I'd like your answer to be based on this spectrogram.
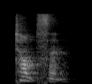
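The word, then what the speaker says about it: Thomson: Janet Thompson. – Is that Thompson spelled with a P? – No, it's T-H-O-M-S-O-N.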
